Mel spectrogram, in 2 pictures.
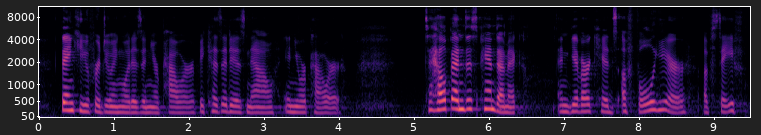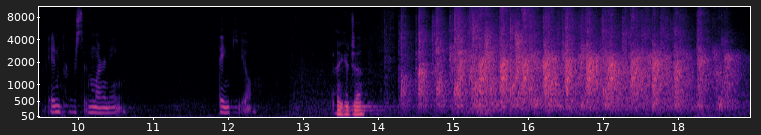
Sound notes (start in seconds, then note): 14.1 audience applause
